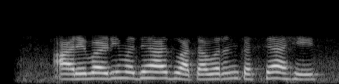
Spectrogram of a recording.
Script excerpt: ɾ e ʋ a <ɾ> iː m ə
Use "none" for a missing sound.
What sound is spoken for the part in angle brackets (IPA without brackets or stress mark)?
ɽ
